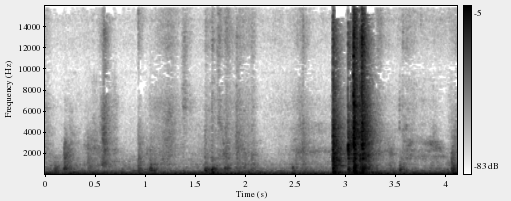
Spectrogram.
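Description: Quiet kitchen with a steady low hum, broken about three seconds in by one short handling noise, like a cupboard, drawer or container being worked.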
